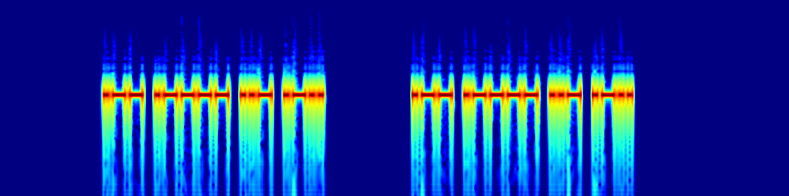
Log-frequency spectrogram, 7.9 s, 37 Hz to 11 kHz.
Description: Morse code, heard as a keyed tone, about 28 wpm, 700 Hz. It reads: W1UL W1UL
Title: USA Call Signs - 4 Characters - Repeated 2x - 28wpm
